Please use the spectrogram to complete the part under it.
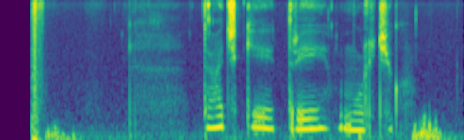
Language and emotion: Russian, neutral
